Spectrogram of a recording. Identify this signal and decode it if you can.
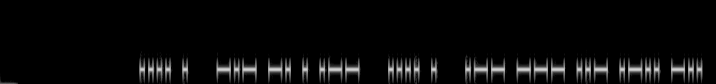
Morse code, heard as a keyed tone, about 28 wpm, 700 Hz. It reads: HE KNEW HE WOULD
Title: Sentences from Top 1000 Words - Review Part 2 - 28wpm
